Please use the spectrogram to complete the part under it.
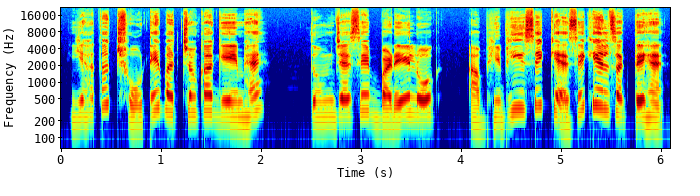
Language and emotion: Hindi, disgusted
